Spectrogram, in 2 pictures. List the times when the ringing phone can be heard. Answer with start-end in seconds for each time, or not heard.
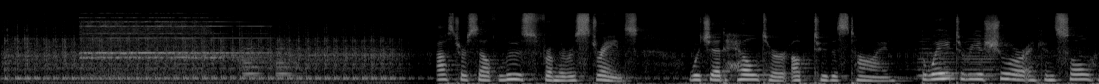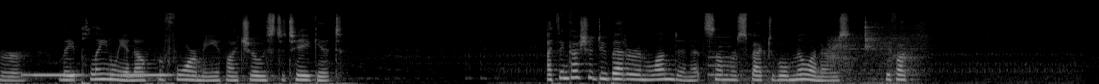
0.8-2.7, 11.2-12.3, 19.2-20.2.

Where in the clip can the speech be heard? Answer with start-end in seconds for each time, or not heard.
4.3-14.6, 16.4-20.1.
